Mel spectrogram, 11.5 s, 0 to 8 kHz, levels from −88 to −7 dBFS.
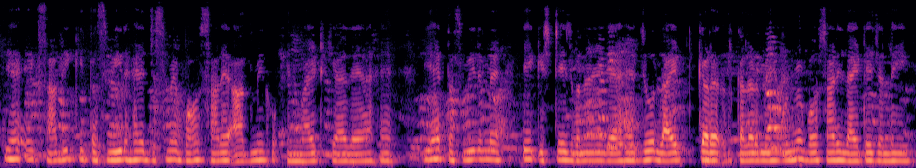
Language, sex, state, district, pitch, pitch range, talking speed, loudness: Hindi, male, Bihar, Kishanganj, 145 Hz, 135-150 Hz, 190 wpm, -31 LUFS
